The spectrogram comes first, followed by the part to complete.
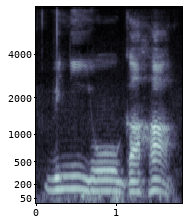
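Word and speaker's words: विनियोगः: Let us see how to pronounce Viniyog. Viniyogaha.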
